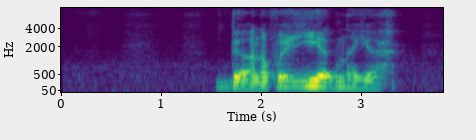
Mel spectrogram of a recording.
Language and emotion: Russian, angry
